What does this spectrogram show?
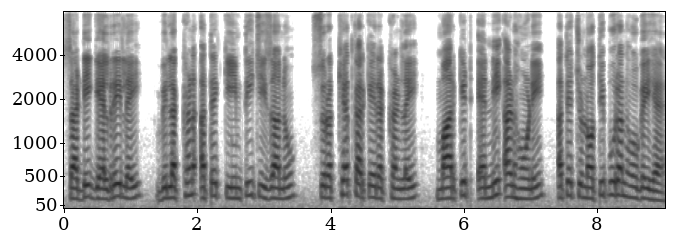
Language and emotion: Punjabi, fearful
